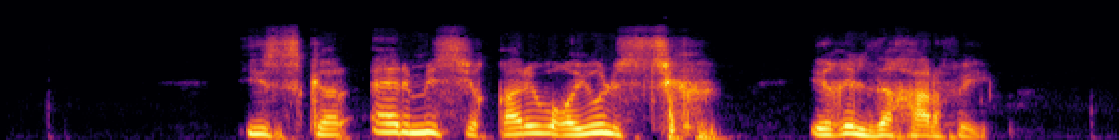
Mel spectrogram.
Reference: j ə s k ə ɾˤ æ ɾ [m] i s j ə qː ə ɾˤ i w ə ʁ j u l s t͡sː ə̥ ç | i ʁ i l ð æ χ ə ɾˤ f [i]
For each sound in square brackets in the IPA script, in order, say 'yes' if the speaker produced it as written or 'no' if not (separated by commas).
yes, yes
